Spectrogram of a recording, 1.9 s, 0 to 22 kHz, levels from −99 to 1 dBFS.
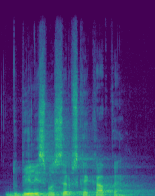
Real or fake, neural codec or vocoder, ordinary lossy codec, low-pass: real; none; none; 19.8 kHz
